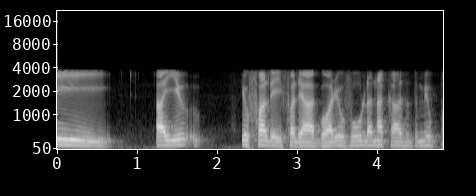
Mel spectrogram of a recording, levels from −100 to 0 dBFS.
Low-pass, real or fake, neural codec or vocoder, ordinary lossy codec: 3.6 kHz; real; none; none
